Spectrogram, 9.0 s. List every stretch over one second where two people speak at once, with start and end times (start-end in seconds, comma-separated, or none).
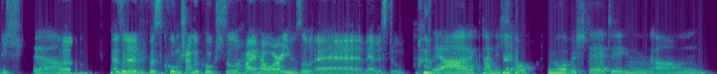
none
